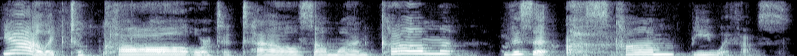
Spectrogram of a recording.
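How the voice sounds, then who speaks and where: Female storyteller for young children: high-ish voice, very measured pace, patient and simple in explanation. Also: very animated, creaky. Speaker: adult reading aloud to a young child. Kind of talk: slow read-aloud storytelling with questions to a child.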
